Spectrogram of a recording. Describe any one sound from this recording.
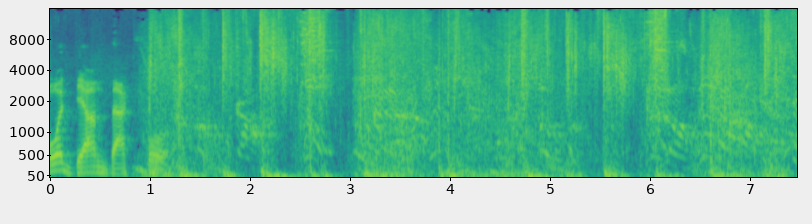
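Fighting game sound effects of hits and whooshes play.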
